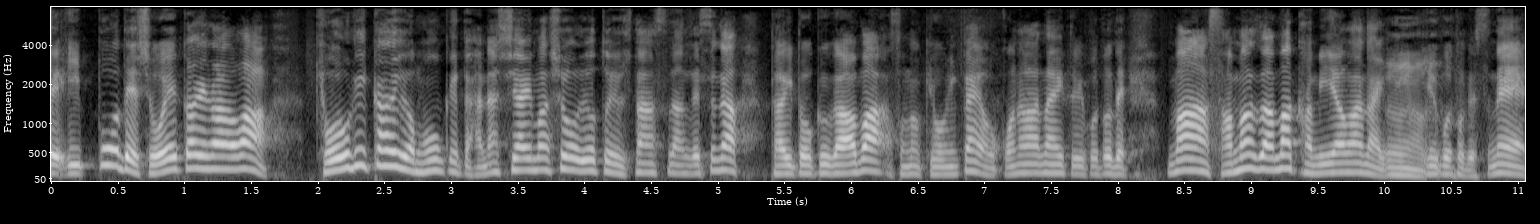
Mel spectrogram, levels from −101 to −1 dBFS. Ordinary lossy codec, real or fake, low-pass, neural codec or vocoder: none; fake; none; codec, 16 kHz, 2 kbps, FreqCodec, larger model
